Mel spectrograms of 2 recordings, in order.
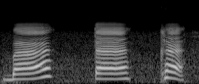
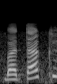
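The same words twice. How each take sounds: First: बतख drawn out very slowly as ब-त-ख; slow syllable reading. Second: Said in the usual way. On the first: Shown as a demonstration. Teacher reading बतख aloud for pupils, very slowly. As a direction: sound out बतख one syllable at a time. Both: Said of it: "मौखिक बोलकर पढ़िए".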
